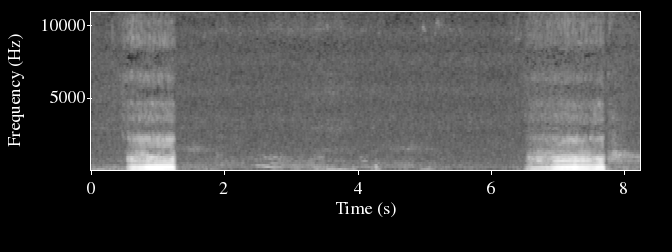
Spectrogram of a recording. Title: Snoring puppy Thor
